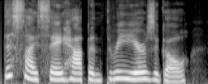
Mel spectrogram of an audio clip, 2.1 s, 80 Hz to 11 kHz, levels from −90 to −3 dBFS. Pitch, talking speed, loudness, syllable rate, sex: 215 Hz, 200 wpm, -16 LUFS, 5.4 syllables/s, female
